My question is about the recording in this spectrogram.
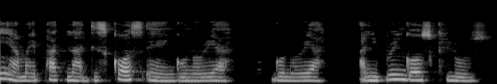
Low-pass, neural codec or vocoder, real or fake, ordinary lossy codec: none; none; real; none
